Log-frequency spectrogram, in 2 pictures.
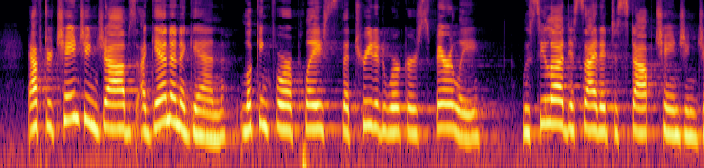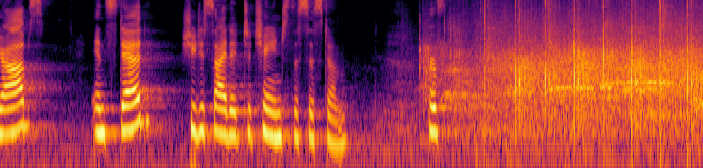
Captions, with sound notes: After changing jobs again and again, looking for a place that treated workers fairly, Lucila decided to stop changing jobs, instead she decided to change the system. (audience applauds)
